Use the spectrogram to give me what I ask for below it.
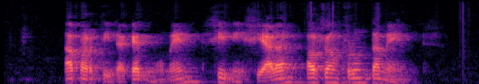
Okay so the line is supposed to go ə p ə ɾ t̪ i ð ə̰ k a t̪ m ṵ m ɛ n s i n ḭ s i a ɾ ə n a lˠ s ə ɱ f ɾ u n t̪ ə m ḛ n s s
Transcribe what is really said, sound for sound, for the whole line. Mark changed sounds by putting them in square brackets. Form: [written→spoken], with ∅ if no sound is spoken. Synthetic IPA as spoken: ə p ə ɾ t̪ i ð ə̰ k [a→ɛ] t̪ m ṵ m [ɛ→e] n s i n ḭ s i a ɾ ə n [a→ə] lˠ [s→z] ə ɱ f ɾ u n t̪ ə m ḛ n s s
